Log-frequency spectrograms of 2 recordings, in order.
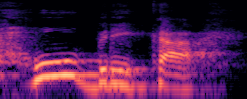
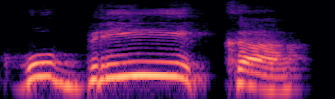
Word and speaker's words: rubrica: Recorde, não é rúbrica, é rubrica alteração de sílaba tônica na pronúncia do vocabulário.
